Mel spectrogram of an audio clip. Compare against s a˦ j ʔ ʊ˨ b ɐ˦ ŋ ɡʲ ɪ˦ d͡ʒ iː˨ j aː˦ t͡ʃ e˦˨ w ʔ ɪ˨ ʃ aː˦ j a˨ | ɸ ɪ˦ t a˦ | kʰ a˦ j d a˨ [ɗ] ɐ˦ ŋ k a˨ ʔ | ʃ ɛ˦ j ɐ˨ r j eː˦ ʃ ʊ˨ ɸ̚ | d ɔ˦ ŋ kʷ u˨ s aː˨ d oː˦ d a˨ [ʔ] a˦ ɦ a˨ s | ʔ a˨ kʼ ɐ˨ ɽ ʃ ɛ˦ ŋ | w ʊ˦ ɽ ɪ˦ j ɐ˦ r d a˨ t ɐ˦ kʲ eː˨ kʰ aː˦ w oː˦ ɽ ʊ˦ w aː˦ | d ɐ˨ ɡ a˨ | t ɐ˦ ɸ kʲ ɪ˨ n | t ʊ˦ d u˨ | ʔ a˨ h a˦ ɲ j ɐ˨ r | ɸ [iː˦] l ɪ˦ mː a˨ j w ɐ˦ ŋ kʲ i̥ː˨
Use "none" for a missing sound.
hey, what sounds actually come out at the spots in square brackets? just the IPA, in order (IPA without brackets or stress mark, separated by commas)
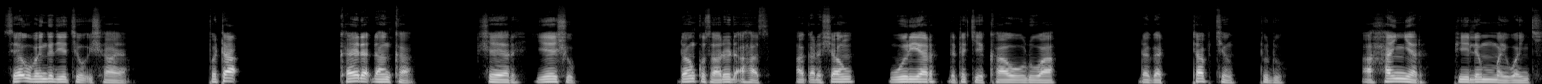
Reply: ɗ, ʔ, iː˦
